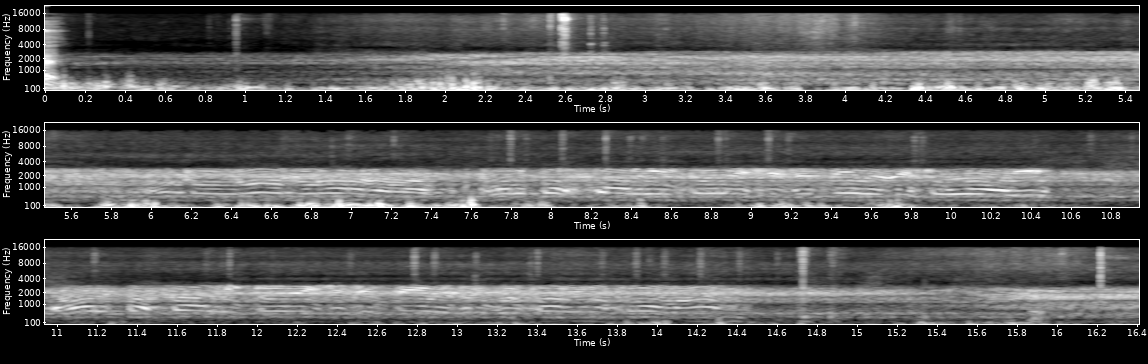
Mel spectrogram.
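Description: Radio receiver audio: a distant station's voice, muffled and narrow, over steady receiver hiss. A low rumble on the microphone runs through about the first ten seconds.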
